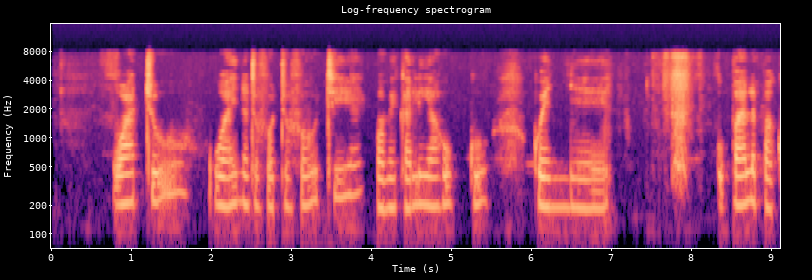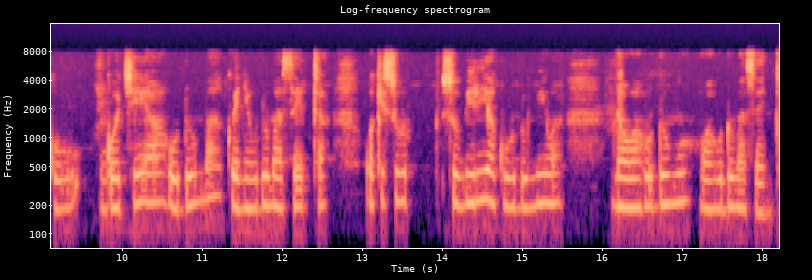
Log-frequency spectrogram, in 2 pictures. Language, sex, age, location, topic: Swahili, female, 18-24, Kisumu, government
